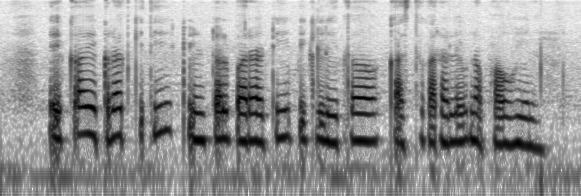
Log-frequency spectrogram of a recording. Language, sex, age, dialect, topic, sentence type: Marathi, female, 31-35, Varhadi, agriculture, question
